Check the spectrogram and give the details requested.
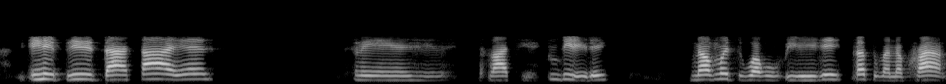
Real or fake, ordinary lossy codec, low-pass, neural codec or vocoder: fake; none; 3.6 kHz; codec, 16 kHz, 0.5 kbps, FunCodec, trained on LibriTTS, 25 frames a second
